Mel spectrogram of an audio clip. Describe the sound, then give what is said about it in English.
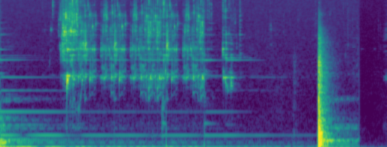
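Wine from Muscat of Hamburg crossed with the hybrid Villard Blanc glugs and splashes as it is poured into a glass in several uneven bursts, followed by a sharp clink near the end, moderately loud with no talking. “So let me pour you some of this and I'll describe what I can smell and taste.”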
